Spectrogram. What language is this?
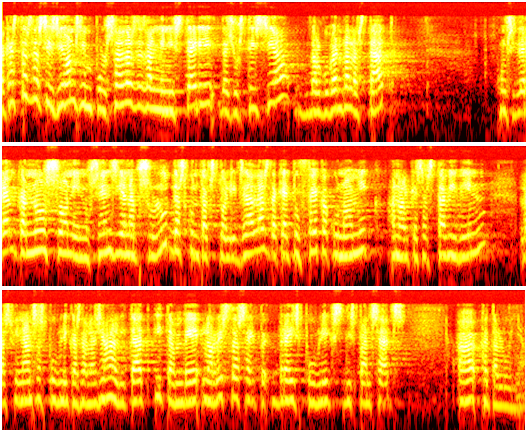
Catalan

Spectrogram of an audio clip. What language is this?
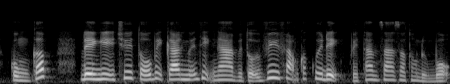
Vietnamese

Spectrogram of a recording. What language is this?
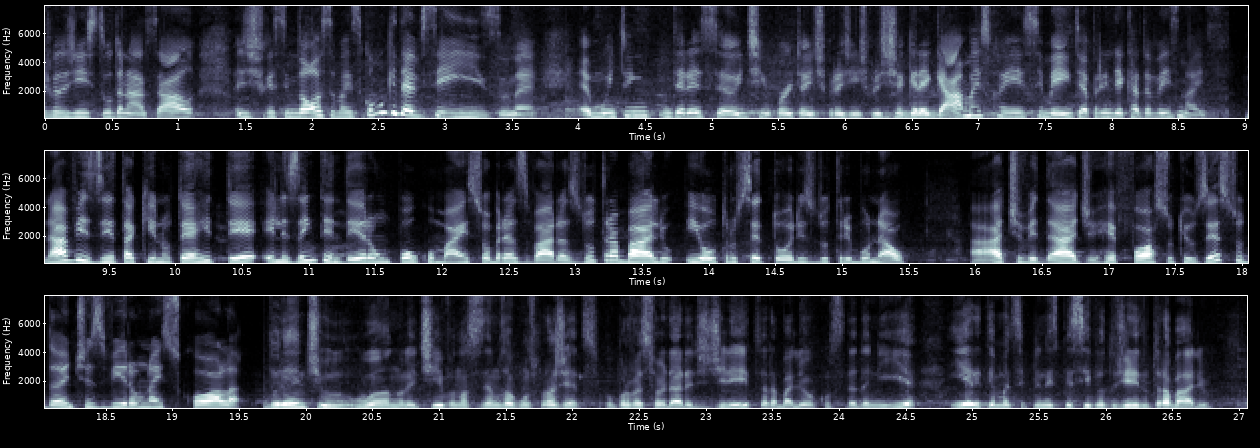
Portuguese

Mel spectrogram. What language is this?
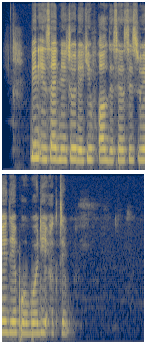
Nigerian Pidgin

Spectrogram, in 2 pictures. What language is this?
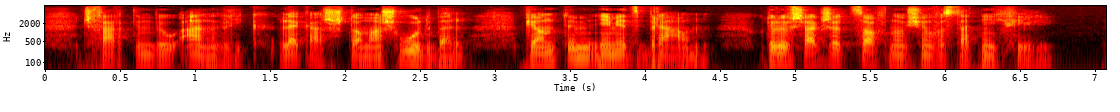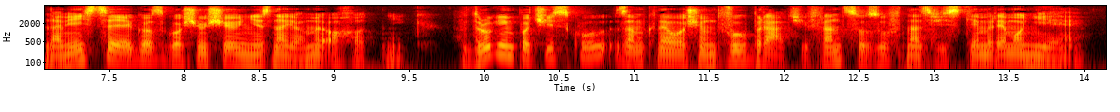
Polish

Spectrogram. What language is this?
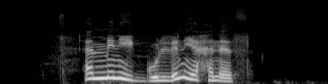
Kabyle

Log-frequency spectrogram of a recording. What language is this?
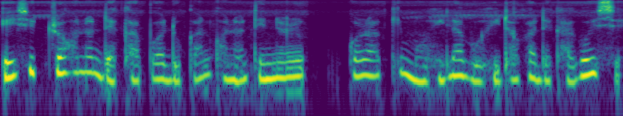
Assamese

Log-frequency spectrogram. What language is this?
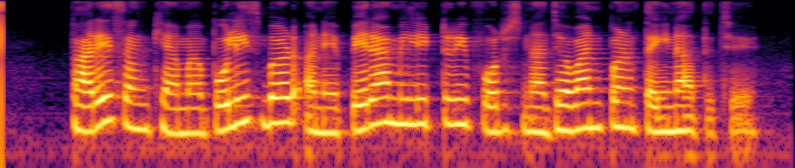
Gujarati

